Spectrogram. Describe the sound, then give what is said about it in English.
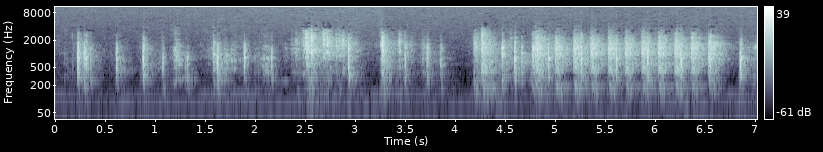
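Loud, insistent knocking on a door, a long series of sharp raps in uneven bursts with brief pauses, growing faster and more continuous toward the end, with no voices. “What are you trying to do? Break the door down?”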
